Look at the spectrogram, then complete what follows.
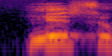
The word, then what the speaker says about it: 예수: 영어로는 Jesus 그러는데 발음이 틀렸어요. 후죠. 예수가 맞아요. 예수, 이게 정확한 발음이에요.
